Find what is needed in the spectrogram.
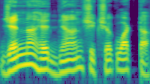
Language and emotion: Goan Konkani, neutral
